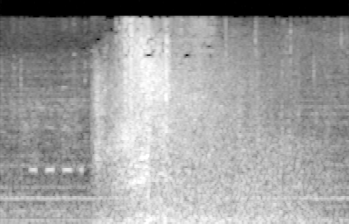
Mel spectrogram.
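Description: A large burst of electric energy roars and crackles.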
